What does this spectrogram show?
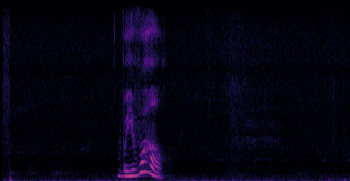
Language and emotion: Russian, positive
